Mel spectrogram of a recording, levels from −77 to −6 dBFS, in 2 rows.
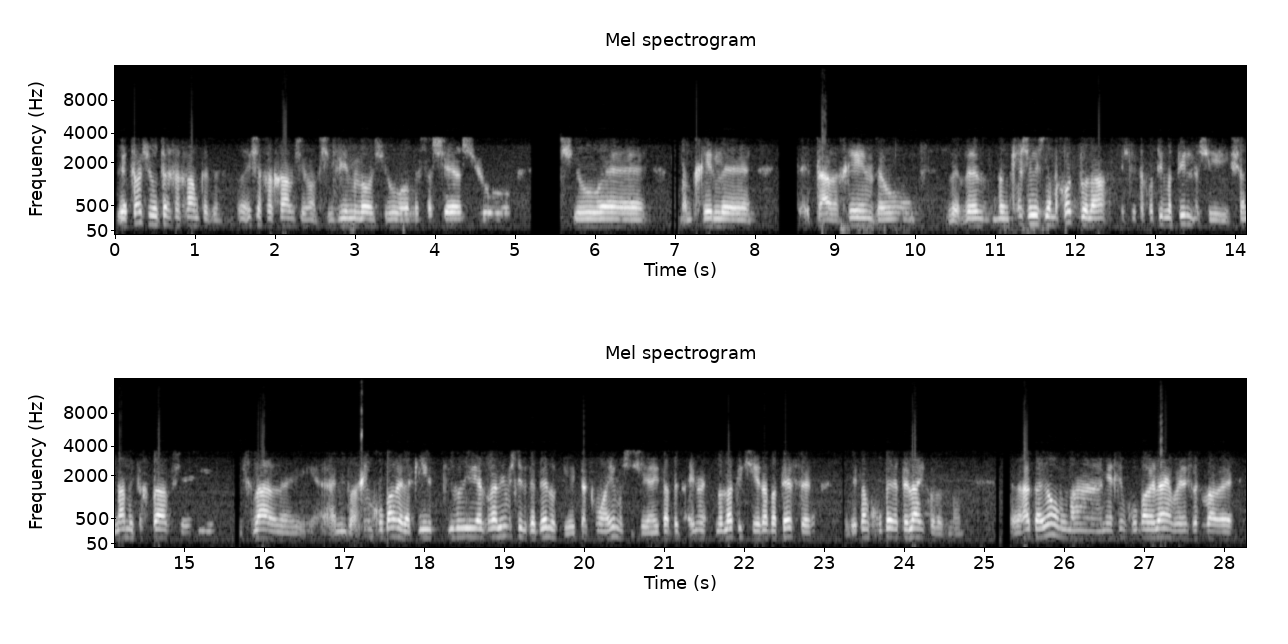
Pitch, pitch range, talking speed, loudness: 130 Hz, 120-145 Hz, 170 wpm, -16 LUFS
